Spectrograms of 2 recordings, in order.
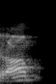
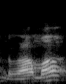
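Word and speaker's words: राम: When we say Ram, that's not the right pronunciation. Similarly, Rama is also not right, I feel. It is Rama. Neither Ram nor Rama, it is Rama.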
